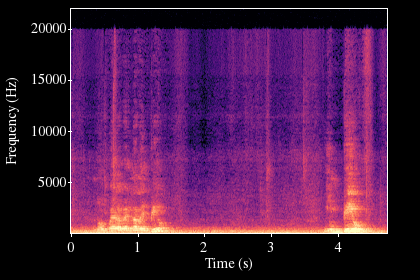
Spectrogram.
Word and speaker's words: impío: Impío, así se pronuncia, impío. Impío, no impio. Impío. Impío. Acento en la después de la p y impío.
